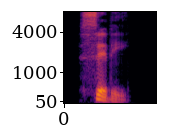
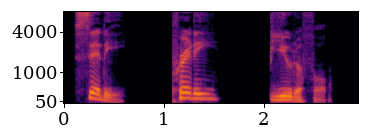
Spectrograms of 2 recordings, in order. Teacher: This is when T sounds like a very quick D. Very big in American pronunciation. So when the letter T is in between two vowel sounds or dip thongs. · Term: flap T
